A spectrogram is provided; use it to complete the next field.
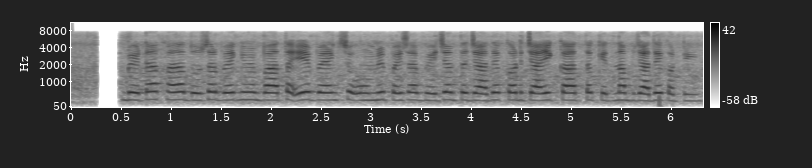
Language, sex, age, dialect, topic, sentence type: Bhojpuri, female, 18-24, Southern / Standard, banking, question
